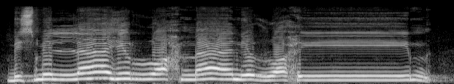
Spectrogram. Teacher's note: یہاں پر اللہ کے لام کو ہم نے باریک پڑھا، کچھ جگہ پر اللہ کا لام پور پڑھا جاتا ہے، اسی طرح یہاں پر رو کو ہم نے پور پڑھا، حالانکہ کچھ جگہ ایسی بھی ہے جہاں پر رو کو باریک پڑھا جاتا ہے۔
